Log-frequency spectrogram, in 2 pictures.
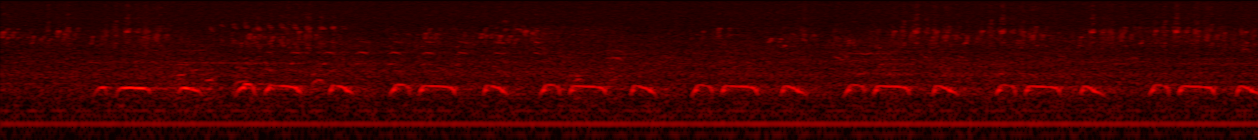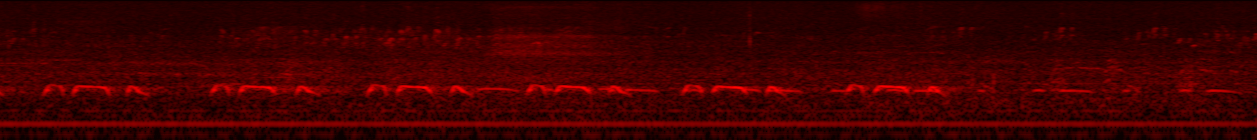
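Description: A bird calling the same short rising-and-falling note over and over, about twice a second, for some twenty seconds before it thins out near the end. Faint chirps of small birds sit higher up, over a steady low hum.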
